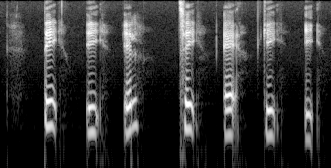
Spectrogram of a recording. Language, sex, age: Danish, female, 27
